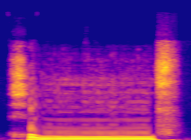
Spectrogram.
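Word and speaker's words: خوف: ফা দুই জের ফিন খও ফিন তো এখন এই যে এখানে যদি আমরা থামি তাহলে কি বলতে হবে খউফ টেনে বললাম তো এখানে অনেকে প্রশ্ন করতে পারেন খউফ কেন বললাম খউফ বলার কারণটি হচ্ছে ফা অক্ষরের নিচে দুই জের রয়েছে কিন্তু যদি এখানে আমরা থামি তাহলে এই দুই জের উচ্চারণ হবে না অর্থাৎ এই শেষের অক্ষরে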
